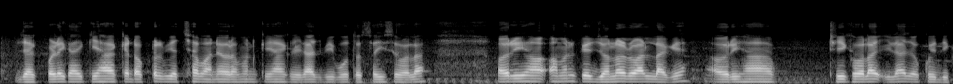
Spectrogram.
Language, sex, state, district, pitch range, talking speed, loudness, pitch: Chhattisgarhi, male, Chhattisgarh, Balrampur, 120-130 Hz, 215 wpm, -17 LUFS, 125 Hz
